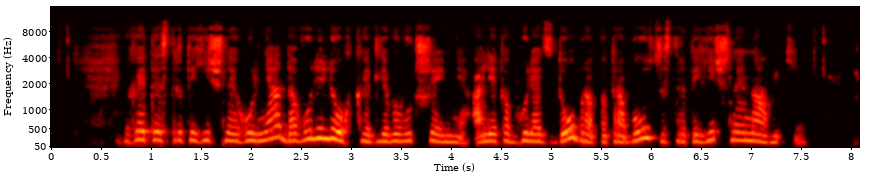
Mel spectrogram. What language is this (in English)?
Belarusian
